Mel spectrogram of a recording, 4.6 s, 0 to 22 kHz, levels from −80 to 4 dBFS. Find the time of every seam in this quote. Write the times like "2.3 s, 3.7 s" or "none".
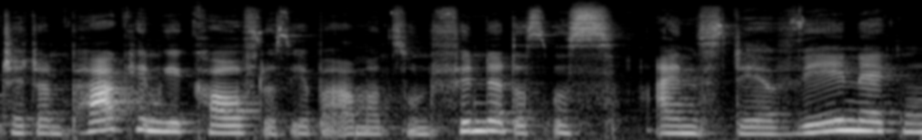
1.3 s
